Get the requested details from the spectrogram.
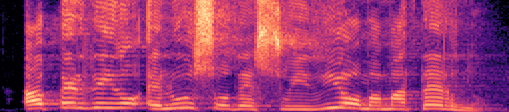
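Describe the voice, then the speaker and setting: Audible room echo surrounds a man who speaks at a very slow pace with lively intonation. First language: not Spanish (learned Spanish) (speaking Spanish). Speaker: pastor. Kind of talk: sermon. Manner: animated.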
